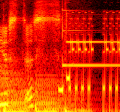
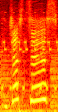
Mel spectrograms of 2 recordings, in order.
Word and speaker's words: Justice: District Court defendant Lobby number two apello Eustace that's Justice better learn how to say it if you ever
